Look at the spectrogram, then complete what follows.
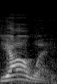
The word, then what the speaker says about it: Yahweh: through tradition this YH w started to be pronounced Yahweh and that's how the word Yahweh came God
